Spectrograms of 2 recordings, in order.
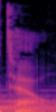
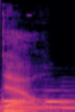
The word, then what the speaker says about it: Tao: in the universe is what taism refers to as the towel pronounced da or the way the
